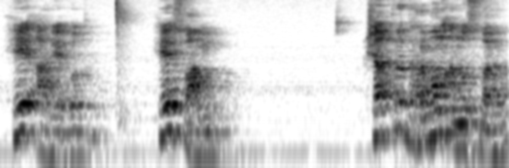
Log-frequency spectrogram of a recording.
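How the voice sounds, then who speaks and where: A man with a slightly high voice explains a Sanskrit text to a class. He moves slowly through each line, with a very lively, rising and falling pitch. The sound is roomy and heavily echoed, as if the mic were some way off. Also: far from the mic. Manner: reads each Sanskrit line, then slowly repeats it in Hindi. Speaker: Sanskrit teacher.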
